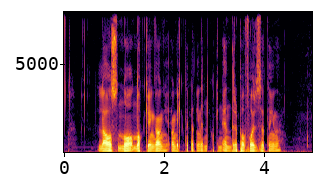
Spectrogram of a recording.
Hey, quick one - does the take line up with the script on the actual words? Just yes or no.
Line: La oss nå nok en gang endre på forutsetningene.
no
